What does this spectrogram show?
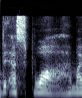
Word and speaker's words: Espoir: It's called the Espoir. Am I pronouncing that correct, Juan? Yann? Yeah. Espoir.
